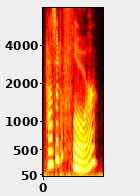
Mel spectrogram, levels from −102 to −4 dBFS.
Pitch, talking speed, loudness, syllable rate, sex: 215 Hz, 265 wpm, -16 LUFS, 5.6 syllables/s, female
